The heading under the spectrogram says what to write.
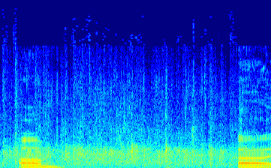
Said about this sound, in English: You can clap for Yes We Code if you want to.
